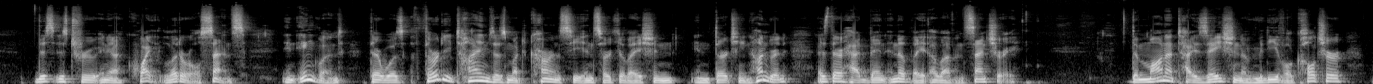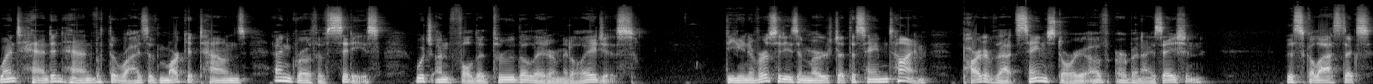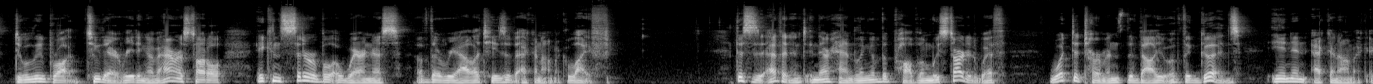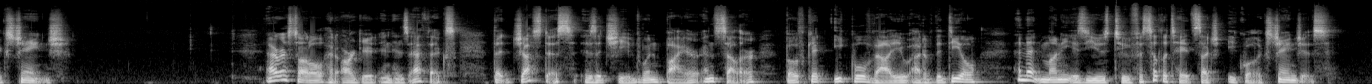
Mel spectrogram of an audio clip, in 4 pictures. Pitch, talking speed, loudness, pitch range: 100 Hz, 155 wpm, -14 LUFS, 90-125 Hz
